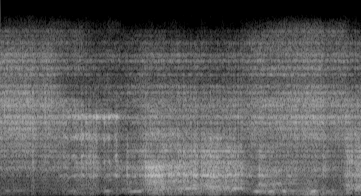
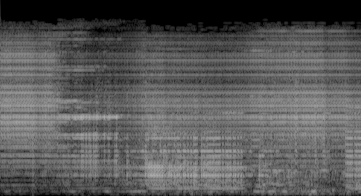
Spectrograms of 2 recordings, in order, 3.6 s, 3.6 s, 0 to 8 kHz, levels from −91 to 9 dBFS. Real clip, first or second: second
